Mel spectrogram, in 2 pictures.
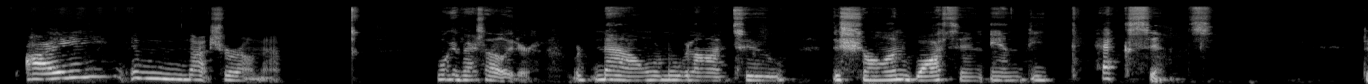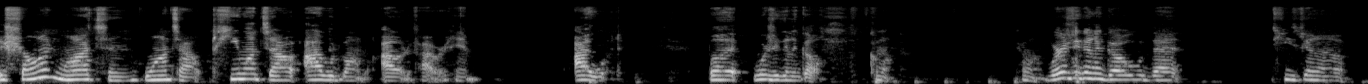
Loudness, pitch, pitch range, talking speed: -19 LUFS, 205 Hz, 185-230 Hz, 125 wpm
